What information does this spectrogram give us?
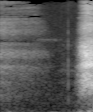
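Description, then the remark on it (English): A single sneeze: a soft breathy intake fades to near silence, then a sudden loud, hissing burst of air bursts out at the end. No one speaks. “Bless you.”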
